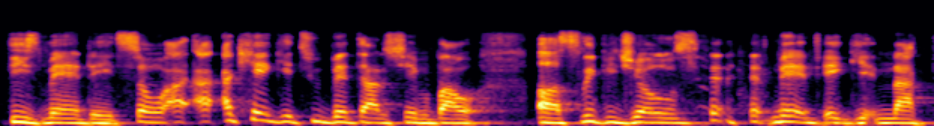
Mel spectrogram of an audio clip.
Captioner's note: laugh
